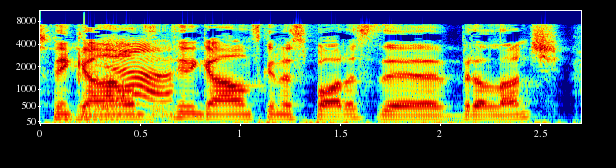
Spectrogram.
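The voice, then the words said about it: A noticeable accent. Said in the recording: “I love your accent.”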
